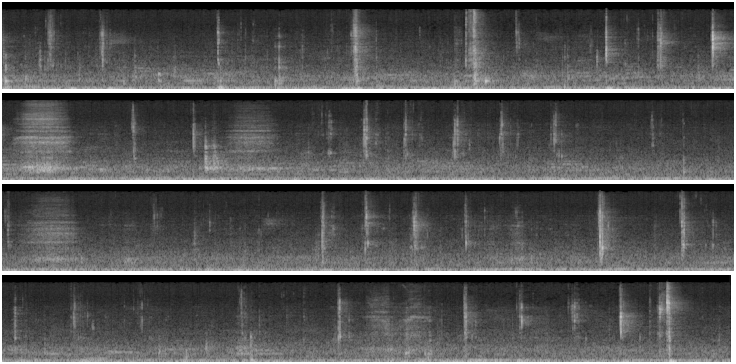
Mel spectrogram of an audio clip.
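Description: Close-miked person chewing and biting a by-hand meal of rice and mustard-sauced telkoi (climbing perch) fish curry: irregular mouth clicks and crunches, with a few longer, noisier smacking sounds.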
